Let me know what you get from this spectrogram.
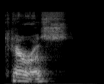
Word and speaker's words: Caerus: It's spelled C-A-E-R-U-S, Caris.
